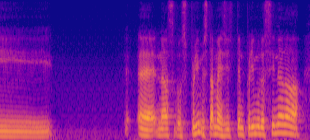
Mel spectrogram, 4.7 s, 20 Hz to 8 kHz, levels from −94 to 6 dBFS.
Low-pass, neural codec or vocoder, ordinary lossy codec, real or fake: none; codec, 16 kHz, 0.4 kbps, LongCat-Audio-Codec; none; fake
